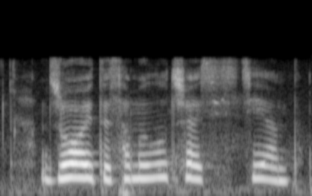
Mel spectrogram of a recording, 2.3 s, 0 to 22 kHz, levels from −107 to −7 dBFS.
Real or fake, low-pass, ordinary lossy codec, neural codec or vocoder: real; 7.2 kHz; none; none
